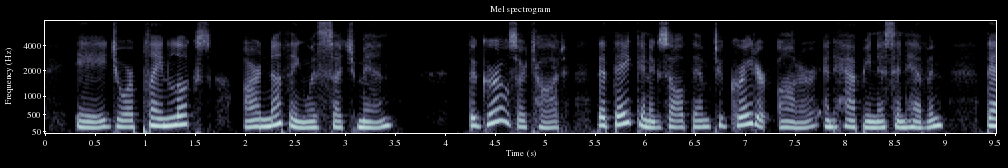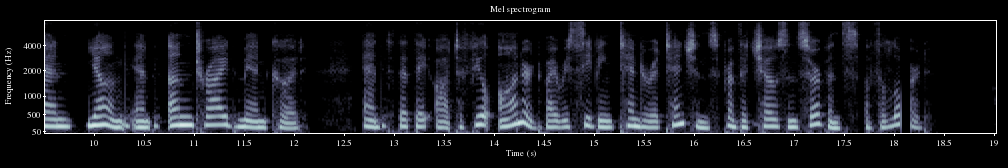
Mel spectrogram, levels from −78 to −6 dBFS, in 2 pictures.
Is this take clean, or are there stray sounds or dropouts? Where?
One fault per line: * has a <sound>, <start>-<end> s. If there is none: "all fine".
* has a dropout, 18.1-18.2 s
